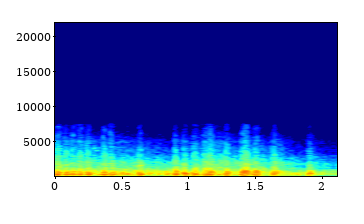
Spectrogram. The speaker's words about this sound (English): I really hope that's fireworks going off in the background and not some kind of armed insurgency.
